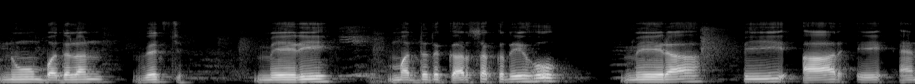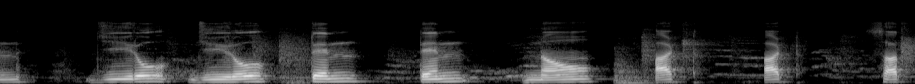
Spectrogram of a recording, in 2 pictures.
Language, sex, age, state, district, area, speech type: Punjabi, male, 45-60, Punjab, Firozpur, rural, read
